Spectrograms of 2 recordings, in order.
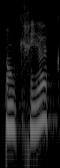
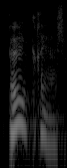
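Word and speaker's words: Pencréac'h: Évidemment, aujourd'hui, Philippe Dagen va parler de faire réagir plutôt Pancréas, parce que je ne sais pas si on prononce Pancréac ou Pancréas, c'est Pancréas, voilà.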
